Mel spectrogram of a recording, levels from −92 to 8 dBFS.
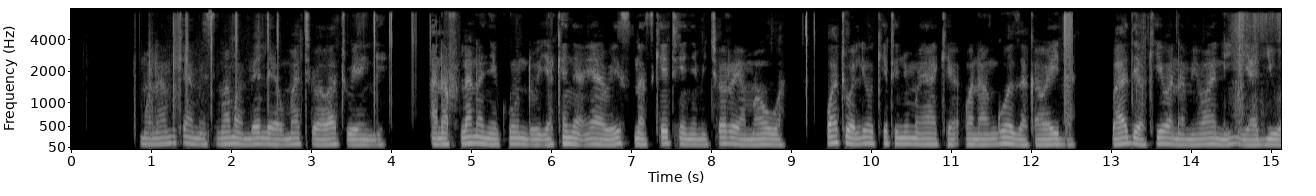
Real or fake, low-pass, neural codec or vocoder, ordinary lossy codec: real; 7.2 kHz; none; AAC, 32 kbps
